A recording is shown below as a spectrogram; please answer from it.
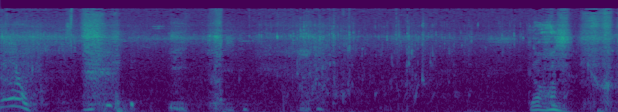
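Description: A man's laughing exclamation, then a few faint splashes and trickles of lake water as the wels catfish is let back into the water, and a voice again near the end.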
